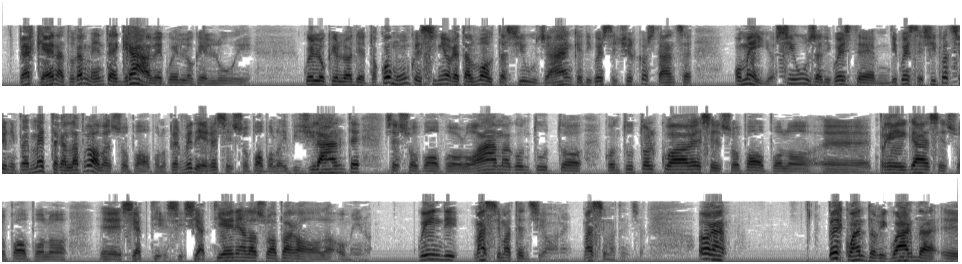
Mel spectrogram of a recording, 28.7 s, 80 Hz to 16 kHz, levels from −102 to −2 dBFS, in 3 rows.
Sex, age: male, 40-59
